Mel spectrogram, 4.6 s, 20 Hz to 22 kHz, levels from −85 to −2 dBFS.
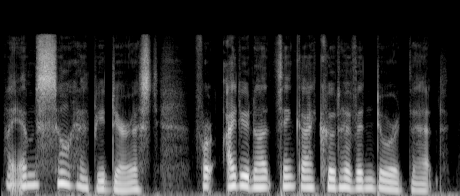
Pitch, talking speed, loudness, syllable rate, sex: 140 Hz, 195 wpm, -18 LUFS, 5.3 syllables/s, male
